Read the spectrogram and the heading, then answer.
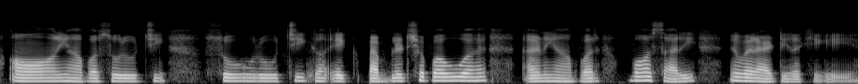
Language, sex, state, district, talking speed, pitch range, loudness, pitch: Hindi, female, Jharkhand, Sahebganj, 155 wpm, 145-165 Hz, -17 LUFS, 150 Hz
